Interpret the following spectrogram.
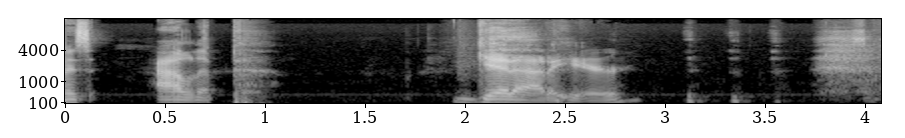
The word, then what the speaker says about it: Allip: We were like calling this like the Leap, the Allip, something like that. Allip, the official pronunciation that's like read by somebody within D&D Beyond is Allip.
